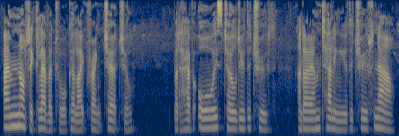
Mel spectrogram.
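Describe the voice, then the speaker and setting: A woman reading aloud, voicing a kind, sincere gentleman in a low, measured tone. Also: fairly even intonation, no room sound, close to an everyday voice.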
